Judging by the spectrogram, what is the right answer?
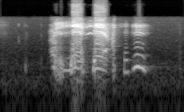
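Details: Person with a bad case of hiccups that won't stop: a loud, explosive sneeze-like burst followed by a brief voiced laugh-like sound; sneezing.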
